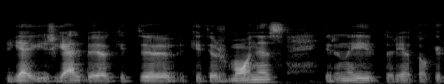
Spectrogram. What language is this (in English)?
Lithuanian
